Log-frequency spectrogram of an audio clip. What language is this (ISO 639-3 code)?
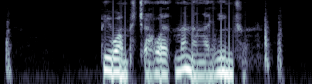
qxp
